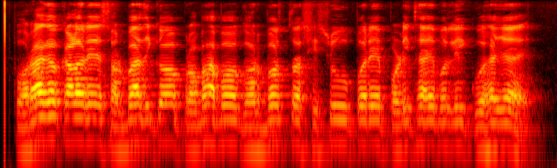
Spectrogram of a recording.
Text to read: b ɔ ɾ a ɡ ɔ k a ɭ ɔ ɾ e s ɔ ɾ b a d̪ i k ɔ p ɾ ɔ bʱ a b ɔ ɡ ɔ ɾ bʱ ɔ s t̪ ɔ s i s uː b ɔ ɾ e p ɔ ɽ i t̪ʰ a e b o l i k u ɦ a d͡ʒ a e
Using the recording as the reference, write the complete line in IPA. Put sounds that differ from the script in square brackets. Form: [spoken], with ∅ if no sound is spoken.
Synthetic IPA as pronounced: [p] ɔ ɾ a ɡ ɔ k a ɭ ɔ ɾ e s ɔ ɾ b a d̪ i k ɔ p ɾ ɔ bʱ a b ɔ ɡ ɔ ɾ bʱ ɔ s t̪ ɔ s i s uː [p] ɔ ɾ e p ɔ ɽ i t̪ʰ a e b o l i k u ɦ a d͡ʒ a e

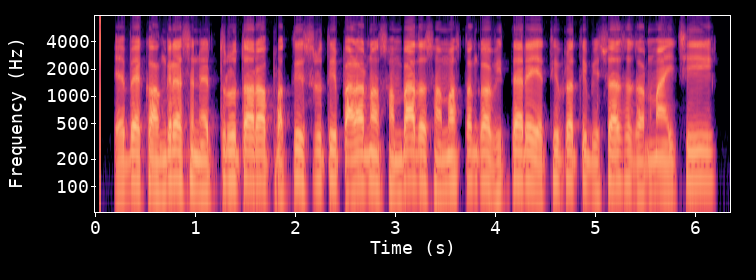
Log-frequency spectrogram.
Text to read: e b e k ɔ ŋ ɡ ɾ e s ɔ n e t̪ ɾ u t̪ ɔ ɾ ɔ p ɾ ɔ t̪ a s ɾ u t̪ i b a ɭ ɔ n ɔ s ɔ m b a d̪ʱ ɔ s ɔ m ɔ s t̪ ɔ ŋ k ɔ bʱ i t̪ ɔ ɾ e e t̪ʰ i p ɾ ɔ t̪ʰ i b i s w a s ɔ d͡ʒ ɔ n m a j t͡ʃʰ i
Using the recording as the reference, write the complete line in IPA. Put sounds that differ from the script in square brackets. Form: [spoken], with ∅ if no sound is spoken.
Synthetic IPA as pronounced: e b e k ɔ ŋ ɡ ɾ e s ɔ n e t̪ ɾ u t̪ ɔ ɾ ɔ p ɾ ɔ t̪ [i] s ɾ u t̪ i [p] a ɭ ɔ n ɔ s ɔ m b a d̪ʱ ɔ s ɔ m ɔ s t̪ ɔ ŋ k ɔ bʱ i t̪ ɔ ɾ e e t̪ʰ i p ɾ ɔ [t̪] i b i s w a s ɔ d͡ʒ ɔ n m a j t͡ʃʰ i

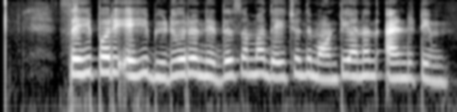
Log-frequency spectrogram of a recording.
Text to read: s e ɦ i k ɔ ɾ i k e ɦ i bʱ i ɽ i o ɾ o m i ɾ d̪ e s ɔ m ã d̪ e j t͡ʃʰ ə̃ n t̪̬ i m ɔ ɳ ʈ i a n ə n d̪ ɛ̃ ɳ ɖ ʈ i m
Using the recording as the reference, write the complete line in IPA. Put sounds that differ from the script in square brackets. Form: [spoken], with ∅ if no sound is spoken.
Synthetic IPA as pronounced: s e ɦ i [p] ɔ ɾ i [ʔ] e ɦ i bʱ i ɽ i o ɾ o [n] i ɾ d̪ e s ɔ m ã d̪ e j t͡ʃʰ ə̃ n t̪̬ i m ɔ ɳ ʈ i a n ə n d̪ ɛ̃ ɳ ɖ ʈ i m

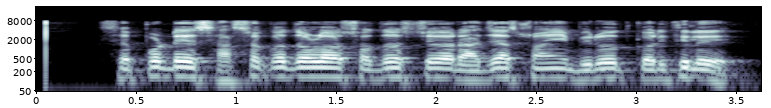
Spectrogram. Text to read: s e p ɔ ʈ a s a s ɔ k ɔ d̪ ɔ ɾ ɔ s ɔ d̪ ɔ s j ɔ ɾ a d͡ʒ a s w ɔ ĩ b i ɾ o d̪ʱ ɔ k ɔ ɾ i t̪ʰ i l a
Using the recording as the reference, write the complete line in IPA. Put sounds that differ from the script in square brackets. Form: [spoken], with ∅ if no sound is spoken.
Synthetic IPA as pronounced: s e p ɔ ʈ [e] s a s ɔ k ɔ d̪ ɔ [ɭ] ɔ s ɔ d̪ ɔ s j ɔ ɾ a d͡ʒ a s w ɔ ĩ b i ɾ o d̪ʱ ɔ k ɔ ɾ i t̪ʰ i l [e]

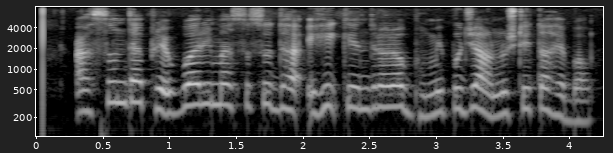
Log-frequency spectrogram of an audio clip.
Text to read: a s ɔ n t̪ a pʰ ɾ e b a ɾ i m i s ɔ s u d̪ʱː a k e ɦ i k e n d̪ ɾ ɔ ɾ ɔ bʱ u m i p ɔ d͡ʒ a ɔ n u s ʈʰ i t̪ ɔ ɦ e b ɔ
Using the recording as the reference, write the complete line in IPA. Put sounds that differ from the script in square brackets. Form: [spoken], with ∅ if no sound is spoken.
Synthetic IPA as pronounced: a s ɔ n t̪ a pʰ ɾ e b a ɾ i m [a] s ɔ s u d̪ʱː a [ʔ] e ɦ i k e n d̪ ɾ ɔ ɾ ɔ bʱ u m i p [u] d͡ʒ a ɔ n u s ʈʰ i t̪ ɔ ɦ e b ɔ

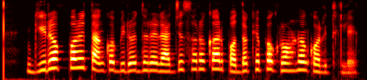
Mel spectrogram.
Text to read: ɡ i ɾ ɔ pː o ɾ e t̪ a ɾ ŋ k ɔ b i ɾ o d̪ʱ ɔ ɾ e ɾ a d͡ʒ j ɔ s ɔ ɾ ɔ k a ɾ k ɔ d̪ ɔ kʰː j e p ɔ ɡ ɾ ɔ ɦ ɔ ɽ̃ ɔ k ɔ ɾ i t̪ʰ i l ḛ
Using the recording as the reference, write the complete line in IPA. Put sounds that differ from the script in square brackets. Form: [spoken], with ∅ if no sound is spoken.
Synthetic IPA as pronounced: ɡ i ɾ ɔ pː [ɔ] ɾ e t̪ a [∅] ŋ k ɔ b i ɾ o d̪ʱ ɔ ɾ e ɾ a d͡ʒ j ɔ s ɔ ɾ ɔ k a ɾ [p] ɔ d̪ ɔ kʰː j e p ɔ ɡ ɾ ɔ ɦ ɔ ɽ̃ ɔ k ɔ ɾ i t̪ʰ i l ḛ

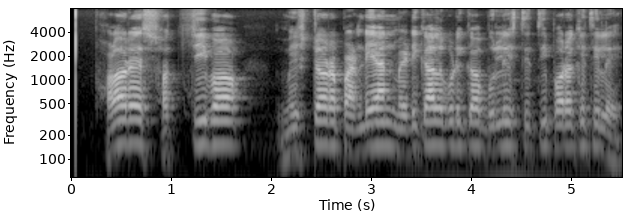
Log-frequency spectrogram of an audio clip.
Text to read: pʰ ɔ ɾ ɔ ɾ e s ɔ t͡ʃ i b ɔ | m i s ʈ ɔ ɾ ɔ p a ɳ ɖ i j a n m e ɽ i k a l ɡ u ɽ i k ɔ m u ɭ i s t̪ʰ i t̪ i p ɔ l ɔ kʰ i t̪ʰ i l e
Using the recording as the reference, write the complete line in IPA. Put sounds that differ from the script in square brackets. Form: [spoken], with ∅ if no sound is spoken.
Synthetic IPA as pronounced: pʰ ɔ [ɭ] ɔ ɾ e s ɔ t͡ʃ i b ɔ | m i s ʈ ɔ ɾ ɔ p a ɳ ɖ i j a n m e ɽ i k a l ɡ u ɽ i k ɔ [b] u [l] i s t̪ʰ i t̪ i p ɔ [ɾ] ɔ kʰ i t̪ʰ i l e

